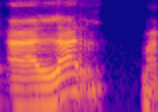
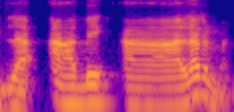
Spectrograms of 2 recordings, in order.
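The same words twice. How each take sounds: First: "alarma" with LAR drawn out and punched; "a-LAR-ma", the middle syllable stretched; stress on second A. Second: "alarma" with a long, slow opening A; first A drawn out. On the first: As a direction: slowly lean on LAR in "alarma". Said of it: "en la segunda A". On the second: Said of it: "la A de la". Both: Shown as a demonstration.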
